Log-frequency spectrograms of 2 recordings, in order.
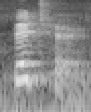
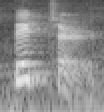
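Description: The two takes are said the same way.

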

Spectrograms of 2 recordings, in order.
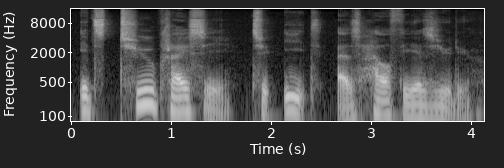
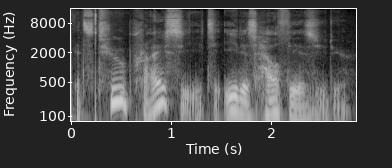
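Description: First: It is read at a slower pace. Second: It is read at a faster pace.

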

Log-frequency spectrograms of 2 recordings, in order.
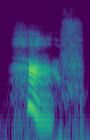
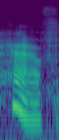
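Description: First: The vowel is a long open back 'ah'. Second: The vowel is a flat front 'a' sound. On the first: "英式发音读成half" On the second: "美音由a 变成a，读成half"

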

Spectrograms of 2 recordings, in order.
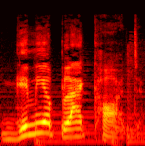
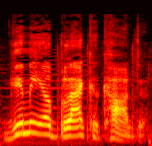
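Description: First: The k sounds merge into one, with no break. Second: Both k sounds are said, with a break between. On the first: The speaker calls it right. "咱们说" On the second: The speaker calls it wrong. "所以这个时候我们就千万不要说"

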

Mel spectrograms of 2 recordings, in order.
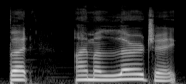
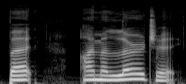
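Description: First: The t of 'but' is silent. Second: The t of 'but' is silent.

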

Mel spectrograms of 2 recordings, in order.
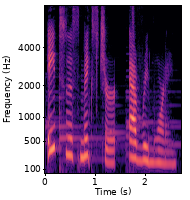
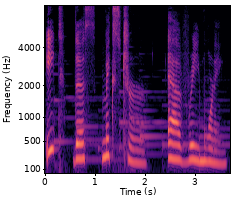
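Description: First: The sentence is read at normal speed. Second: The sentence is read slowly.

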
